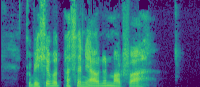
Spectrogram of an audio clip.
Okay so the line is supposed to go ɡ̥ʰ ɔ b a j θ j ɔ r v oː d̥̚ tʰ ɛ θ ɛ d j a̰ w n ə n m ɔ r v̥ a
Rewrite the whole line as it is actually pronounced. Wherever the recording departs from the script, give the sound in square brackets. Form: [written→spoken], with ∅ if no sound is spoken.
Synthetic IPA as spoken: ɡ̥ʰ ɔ b [a→e] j θ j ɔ [r→∅] v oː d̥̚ [tʰ→pʰ] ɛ θ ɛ [d→n] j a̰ w n ə n m ɔ r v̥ a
